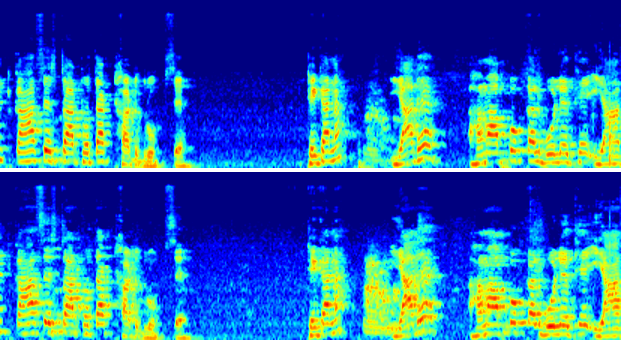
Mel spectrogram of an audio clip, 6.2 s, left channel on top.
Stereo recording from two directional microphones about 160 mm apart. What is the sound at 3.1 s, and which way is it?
Speech, 50° left (ahead or behind).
